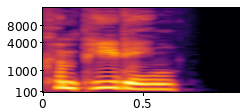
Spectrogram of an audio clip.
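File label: "competing", American English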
